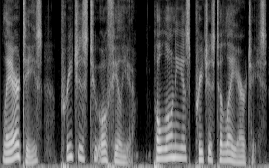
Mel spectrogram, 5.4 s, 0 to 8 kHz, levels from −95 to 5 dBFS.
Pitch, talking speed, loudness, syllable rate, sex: 150 Hz, 90 wpm, -20 LUFS, 3.9 syllables/s, male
